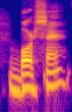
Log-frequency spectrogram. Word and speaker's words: boursin: Do you like boursin on your charcuterie board? Whoa. Next level. I don't. Yeah, I even pronounced it French.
